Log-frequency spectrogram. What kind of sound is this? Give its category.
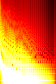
Instrument samples > Percussion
